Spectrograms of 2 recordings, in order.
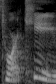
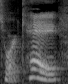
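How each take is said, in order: First: "Torquay" as TOR-KEY, rhyming with tea; local Torquay pronunciation. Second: "Torquay" as TOR-KAY, rhyming with day; Torquay as spelt. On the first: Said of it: "apparently it's pronounced Torquay". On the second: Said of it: "I thought it was pronounced". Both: Shown as a demonstration.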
